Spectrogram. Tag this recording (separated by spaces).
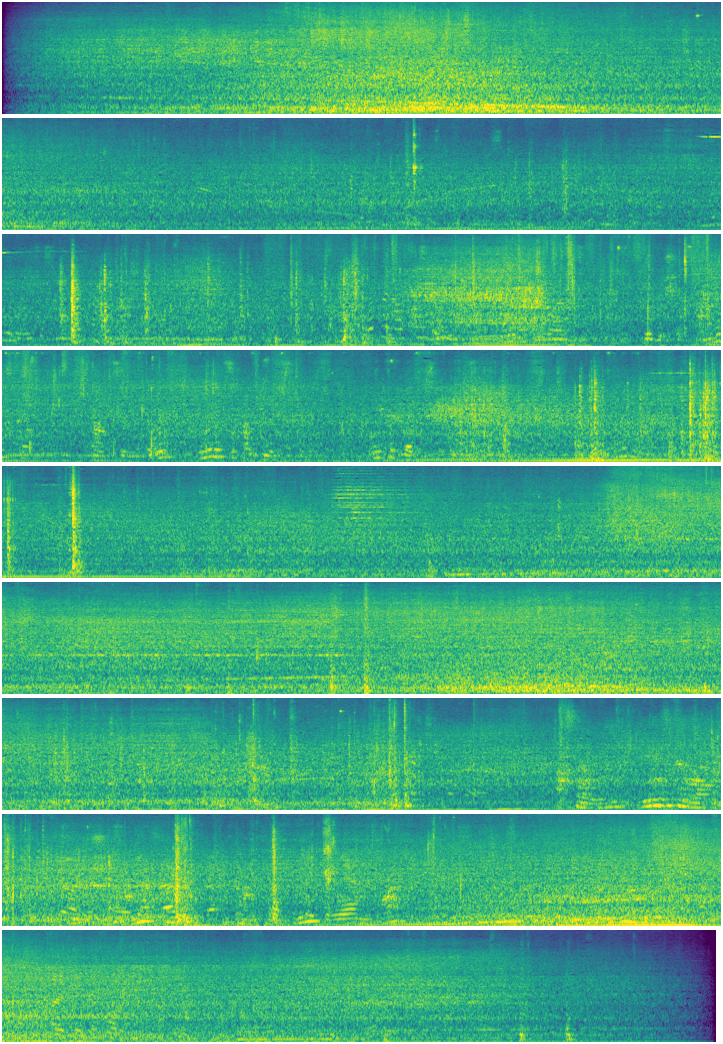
street tram tramway city russia streetcar transport field-recording traffic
